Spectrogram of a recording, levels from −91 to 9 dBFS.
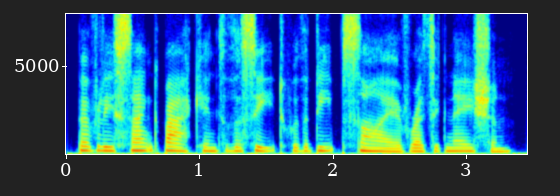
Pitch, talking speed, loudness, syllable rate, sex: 200 Hz, 210 wpm, -19 LUFS, 5.6 syllables/s, female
